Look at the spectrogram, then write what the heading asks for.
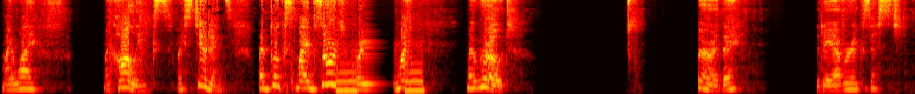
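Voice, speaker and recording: Husky, haunted survivor professor, acted by a woman. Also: medium pitch, animated, takes it slowly, long pauses, darkish tone, low-quality recording. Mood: brooding. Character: weary, haunted male astronomy professor, lone survivor of an invasion. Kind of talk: dramatic radio play monologue, journal narration. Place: living room at home.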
